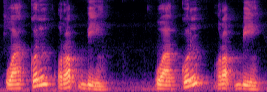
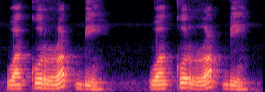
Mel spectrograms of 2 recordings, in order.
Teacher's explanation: bunyi lam masuk kepada roh wakur Robby wakur rockby secara hukum lam mati bertemu ro hukumnya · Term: idgham Kamil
